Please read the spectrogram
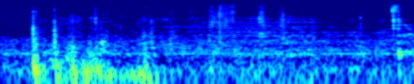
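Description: Faint handling of a deck of playing cards: a few light taps near the start and a soft rustle as a card is drawn, over near-silent room tone.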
